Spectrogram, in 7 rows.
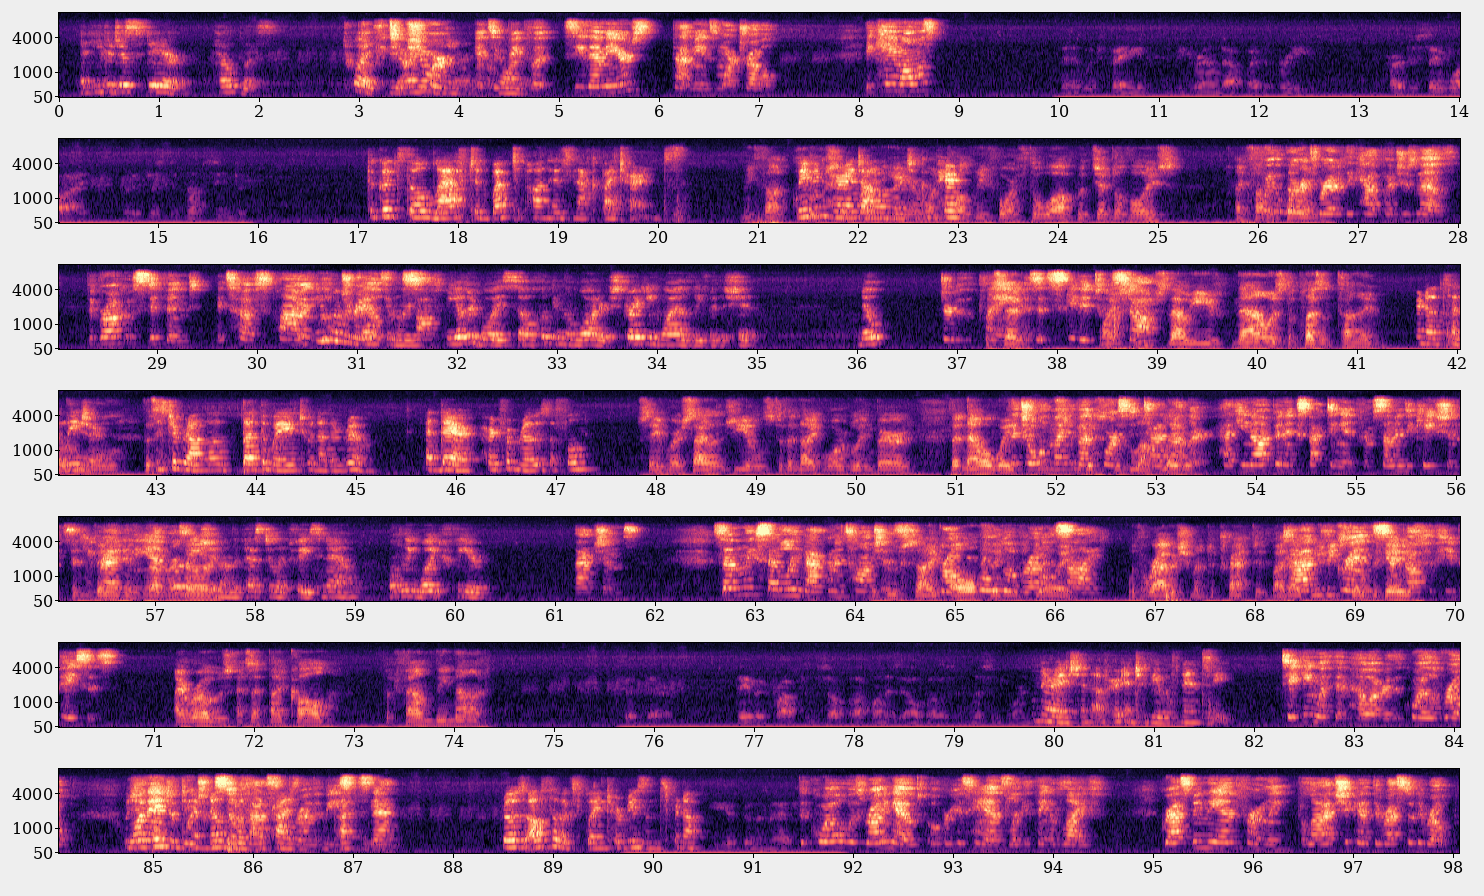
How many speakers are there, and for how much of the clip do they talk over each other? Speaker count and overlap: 5, about 24%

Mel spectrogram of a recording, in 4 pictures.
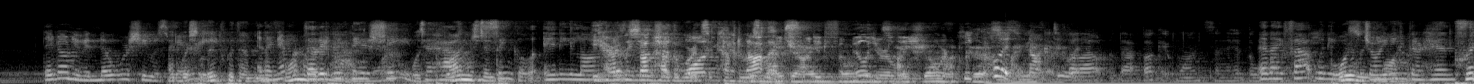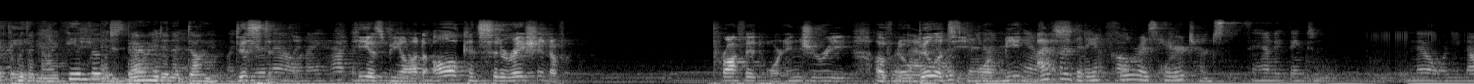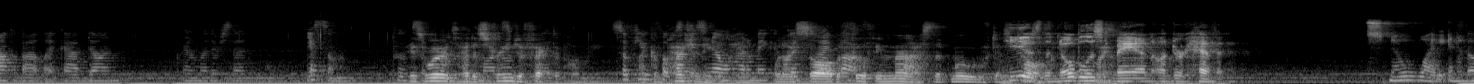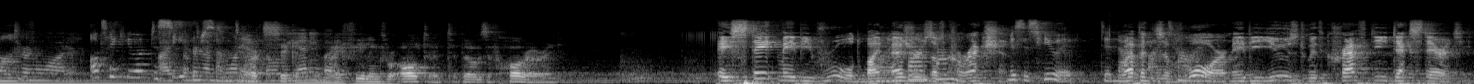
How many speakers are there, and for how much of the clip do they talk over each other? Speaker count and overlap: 8, about 52%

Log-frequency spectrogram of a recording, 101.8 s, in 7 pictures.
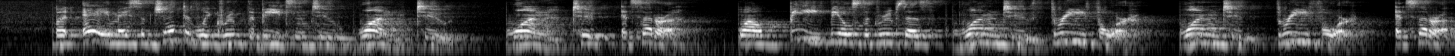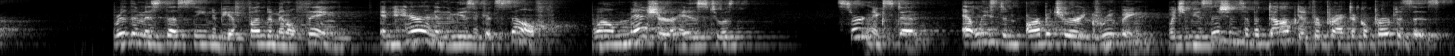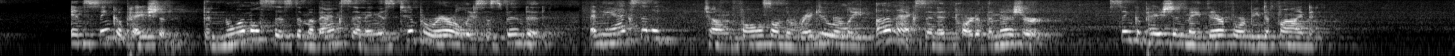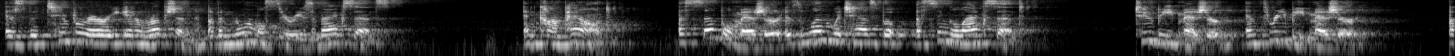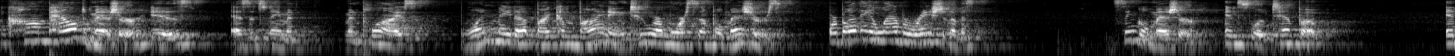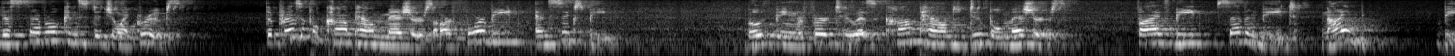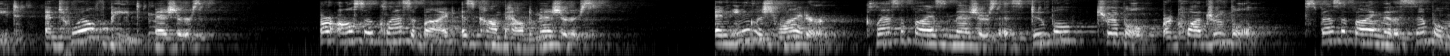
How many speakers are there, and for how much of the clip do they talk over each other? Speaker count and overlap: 1, no overlap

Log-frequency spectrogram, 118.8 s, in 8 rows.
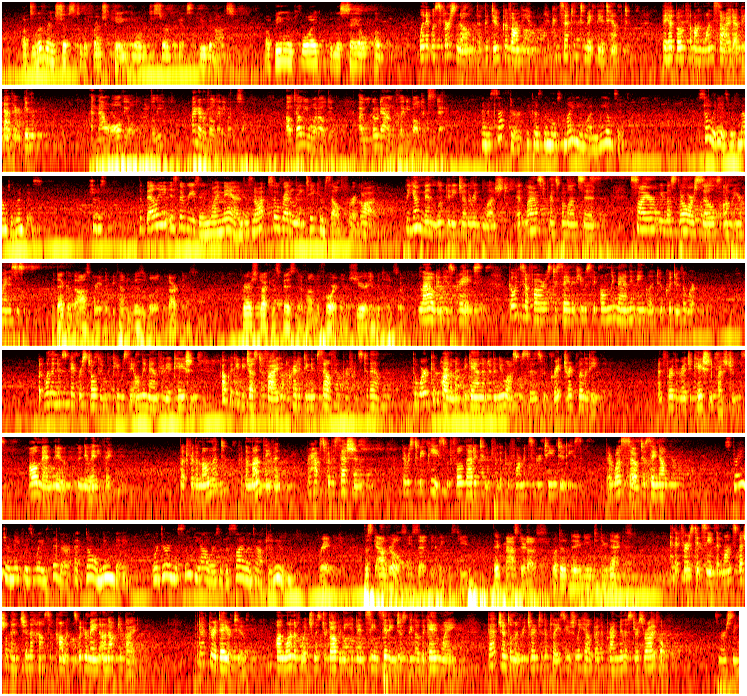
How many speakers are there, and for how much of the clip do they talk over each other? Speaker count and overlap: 7, no overlap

